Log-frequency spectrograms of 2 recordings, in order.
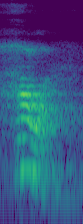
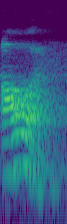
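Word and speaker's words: hour: तो देखिए कोई कोई बच्चा तक पढ़ देता है हावर, हावर बच्चा पढ़ता है, कोई बच्चा पढ़ता है हावर। अगर हावर पढ़िएगा तो यहाँ पर ए आएगा, लेकिन प्रोनाउंसिएशन गलत पढ़ रहे हैं। इसका प्रोनाउंसिएशन होता है आवर। क्या? आवर, आवर। तो देखिए इसका फर्स्ट में जो साउंड क्या रहा है, आ।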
